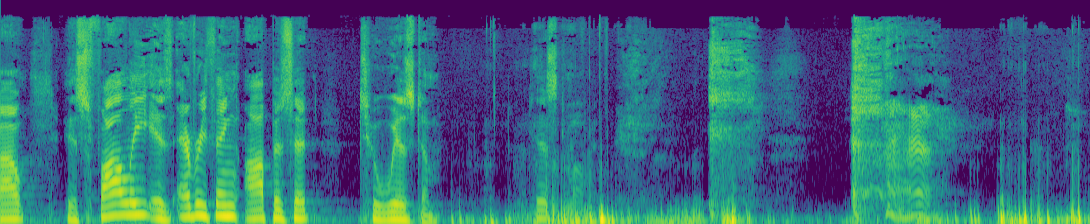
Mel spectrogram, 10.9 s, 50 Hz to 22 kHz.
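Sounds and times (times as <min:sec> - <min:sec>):
speech: 0:00.0 - 0:04.4, 0:05.3 - 0:05.9
person coughing harshly with raspy strained throat: 0:08.5 - 0:09.6.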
